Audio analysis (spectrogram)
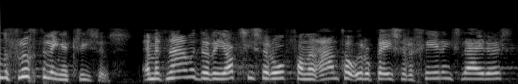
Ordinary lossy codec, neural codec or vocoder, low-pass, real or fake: Opus, 64 kbps; codec, 16 kHz in and 24 kHz out, 2.2 kbps, FireRedTTS-2 codec; 5.4 kHz; fake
